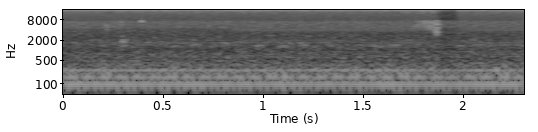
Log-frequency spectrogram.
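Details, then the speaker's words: Ford 460 V8 van after four months sitting, warmed up: steady, even idle with a deep hum, now a bit high after being low when first started. It still engages reverse, neutral and drive. "adding a bit idling a bit high, but let's see if it'll go in reverse."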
